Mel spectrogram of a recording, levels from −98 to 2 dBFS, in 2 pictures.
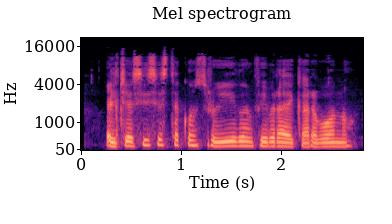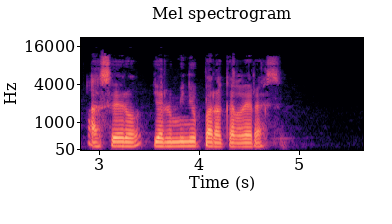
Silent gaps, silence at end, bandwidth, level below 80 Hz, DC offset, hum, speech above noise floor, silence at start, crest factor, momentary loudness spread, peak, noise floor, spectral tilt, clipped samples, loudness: none; 0.85 s; 12.5 kHz; -64 dBFS; under 0.1%; none; 62 dB; 0.25 s; 18 dB; 6 LU; -2 dBFS; -80 dBFS; -5.5 dB/octave; under 0.1%; -19 LUFS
